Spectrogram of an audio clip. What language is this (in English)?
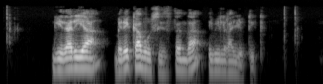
Basque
